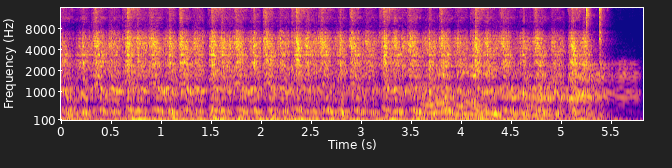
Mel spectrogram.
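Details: 1969 Jeep Willys CJ5 that sat about seven months over winter with a dead, recharged battery, on a cold spring start attempt. Rapid, uneven starter chugging turns the engine for several seconds without catching, then stops; cranks but won't start.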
